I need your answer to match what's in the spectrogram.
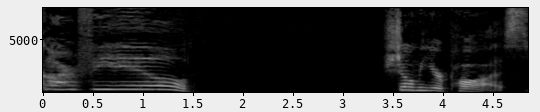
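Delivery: high, loud yell.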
